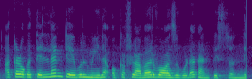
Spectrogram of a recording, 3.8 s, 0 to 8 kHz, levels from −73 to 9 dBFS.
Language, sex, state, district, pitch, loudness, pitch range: Telugu, female, Telangana, Mahabubabad, 230 Hz, -13 LUFS, 210-240 Hz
